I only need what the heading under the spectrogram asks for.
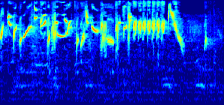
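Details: European goldfinch of wild stock singing a crazy 'batbata' song: quick tumbling high twitters, then an even run of rapid repeated notes and a falling slur, ending in a few soft notes.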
